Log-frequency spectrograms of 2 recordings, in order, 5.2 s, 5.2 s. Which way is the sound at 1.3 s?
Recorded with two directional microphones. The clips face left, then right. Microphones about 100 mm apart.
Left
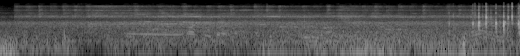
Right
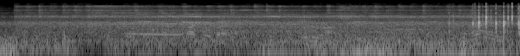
15° left (ahead or behind).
